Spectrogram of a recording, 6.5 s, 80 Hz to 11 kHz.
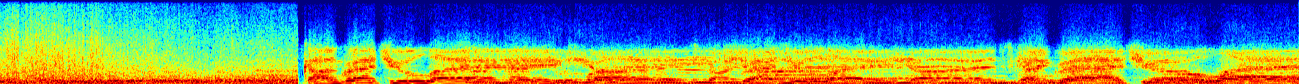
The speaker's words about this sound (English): Jingle number 1. It's blast off time, we're going into orbit.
